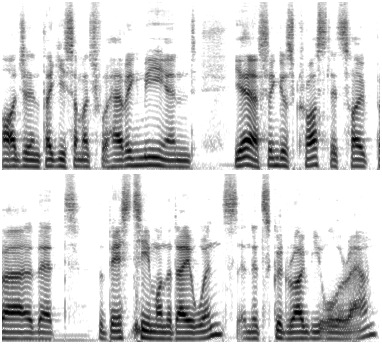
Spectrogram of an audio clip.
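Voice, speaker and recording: At a moderate pace, a man speaks with a South African accent. His pitch is medium and his intonation fairly even. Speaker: mortgage advisor. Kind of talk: podcast interview.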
